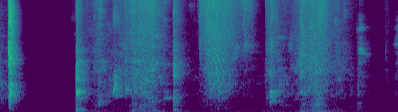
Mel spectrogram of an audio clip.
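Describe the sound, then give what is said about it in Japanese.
Hot bathwater splashes and sloshes as someone climbs into the tub: a brief splash, a moment of silence, then several soft swells of swishing water, faint and with no talk. “お湯加減はいかがですか？私も入りますね。”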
